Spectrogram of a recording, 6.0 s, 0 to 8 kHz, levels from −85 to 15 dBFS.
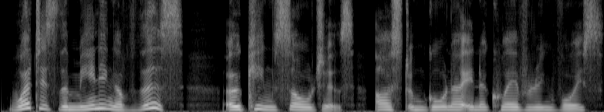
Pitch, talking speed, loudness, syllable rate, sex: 210 Hz, 150 wpm, -20 LUFS, 4.4 syllables/s, female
